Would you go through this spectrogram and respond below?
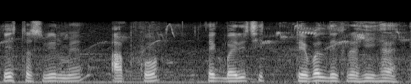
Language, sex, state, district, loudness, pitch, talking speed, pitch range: Hindi, male, Assam, Kamrup Metropolitan, -18 LUFS, 150 Hz, 160 wpm, 120-155 Hz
